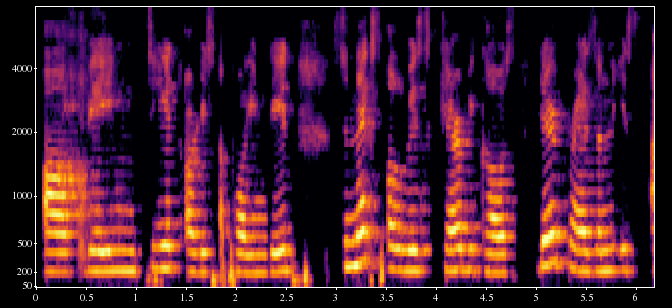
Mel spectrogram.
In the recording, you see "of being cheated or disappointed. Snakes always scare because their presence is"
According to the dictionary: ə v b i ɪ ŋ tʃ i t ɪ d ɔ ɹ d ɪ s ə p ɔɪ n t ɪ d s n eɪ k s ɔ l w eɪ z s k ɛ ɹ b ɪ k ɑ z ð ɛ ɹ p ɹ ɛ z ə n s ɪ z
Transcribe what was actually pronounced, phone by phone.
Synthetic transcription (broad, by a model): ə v b i ɪ ŋ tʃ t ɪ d ɔ ɹ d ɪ s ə p ɔɪ n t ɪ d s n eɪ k s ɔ l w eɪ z s k ɛ ɹ b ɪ k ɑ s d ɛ ɹ p ɹ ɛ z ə n ɪ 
